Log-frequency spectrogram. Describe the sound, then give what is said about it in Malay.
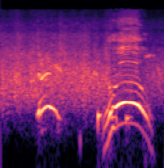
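Steady applause from an audience for a participant's online answer, with two rising-and-falling vocal whoops or cheers riding over the clapping. “Satu tepukan dan gemuruh untuk Tuan Rahsia atas jawapan online.”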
